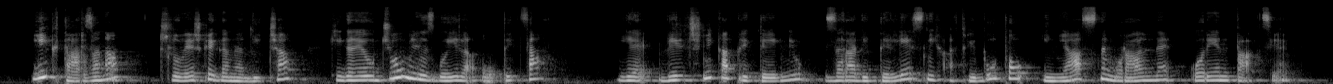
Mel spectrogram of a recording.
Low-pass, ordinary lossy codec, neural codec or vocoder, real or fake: 14.4 kHz; Opus, 24 kbps; codec, 32 kHz, 1.9 kbps, SNAC; fake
